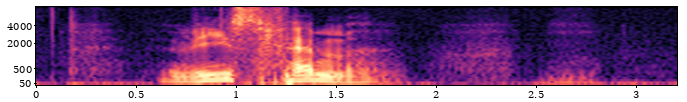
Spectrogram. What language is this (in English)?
Norwegian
